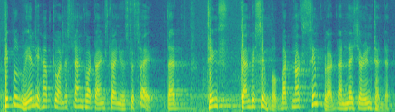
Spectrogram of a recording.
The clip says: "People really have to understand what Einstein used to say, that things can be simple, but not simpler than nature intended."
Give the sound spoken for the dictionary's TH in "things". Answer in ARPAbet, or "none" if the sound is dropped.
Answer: T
